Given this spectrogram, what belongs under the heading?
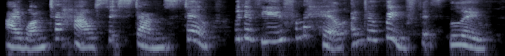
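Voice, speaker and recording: Woman as kindly storybook ex-pirate, male, jaunty, helpful, high lively voice. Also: a little slow. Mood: earnest, hopeful. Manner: jaunty, exclaiming.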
